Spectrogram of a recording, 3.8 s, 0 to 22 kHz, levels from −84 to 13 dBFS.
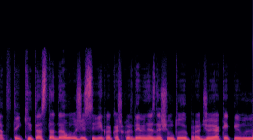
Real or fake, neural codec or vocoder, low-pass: fake; codec, 32 kHz, 1.9 kbps, SNAC; 14.4 kHz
